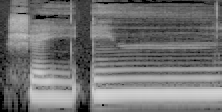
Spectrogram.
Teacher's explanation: نون کے ساؤنڈ کو چھپائیں گے، نون کے مخرج کو ٹچ نہیں کریں گے، دو سیکنڈس کا ٹائم دیں گے اور شین کے لیے زبان تیار کریں گے. · Term: اخفا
